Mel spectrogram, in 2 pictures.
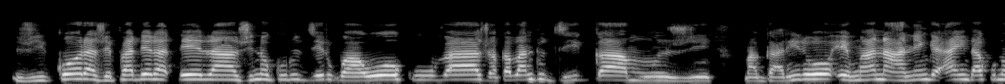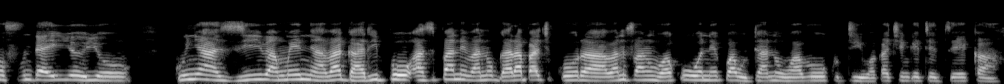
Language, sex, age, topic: Ndau, female, 36-49, education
